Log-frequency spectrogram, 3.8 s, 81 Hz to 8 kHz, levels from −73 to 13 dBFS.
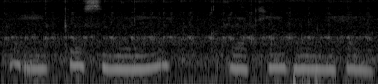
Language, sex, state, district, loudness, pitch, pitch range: Hindi, female, Uttar Pradesh, Ghazipur, -41 LUFS, 200 Hz, 190-230 Hz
